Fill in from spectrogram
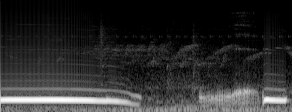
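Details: Barbary dove singing while a cat listens: one long, steady, low coo that slides downward at its end, a softer rolling burr, then a short clipped coo note.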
